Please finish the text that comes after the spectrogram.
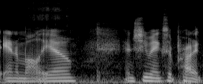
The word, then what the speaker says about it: Animalio: It's Animal EO, so stands for Animal Essential Oil, pronounced Animalio.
